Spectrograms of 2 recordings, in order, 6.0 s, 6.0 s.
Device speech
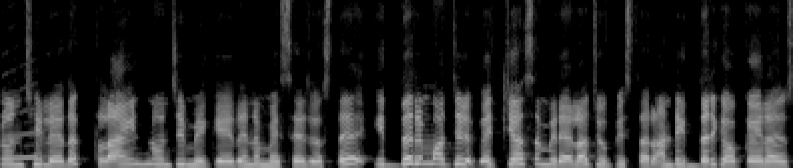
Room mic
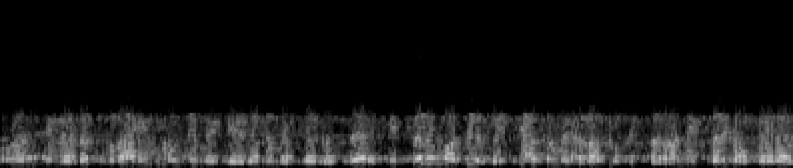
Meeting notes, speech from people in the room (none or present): none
